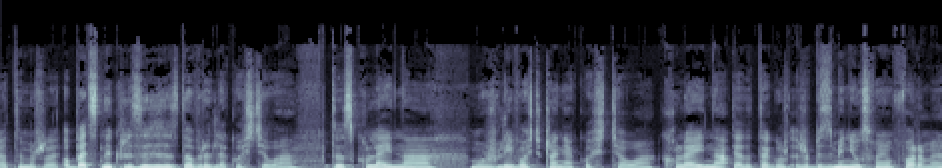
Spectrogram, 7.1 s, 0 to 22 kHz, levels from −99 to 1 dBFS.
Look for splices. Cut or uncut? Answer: cut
